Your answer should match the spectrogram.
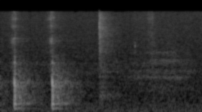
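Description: Three light clicks of the spring-loaded wooden relief-valve arm and wire trip wire being handled, the loudest about half a second in.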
